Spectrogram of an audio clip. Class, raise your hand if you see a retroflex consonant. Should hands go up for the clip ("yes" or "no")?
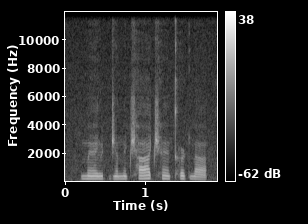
yes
